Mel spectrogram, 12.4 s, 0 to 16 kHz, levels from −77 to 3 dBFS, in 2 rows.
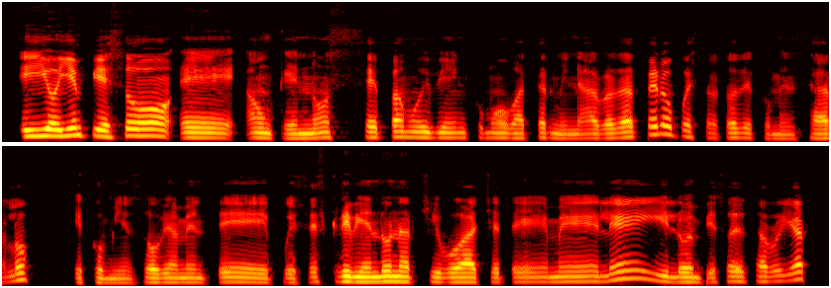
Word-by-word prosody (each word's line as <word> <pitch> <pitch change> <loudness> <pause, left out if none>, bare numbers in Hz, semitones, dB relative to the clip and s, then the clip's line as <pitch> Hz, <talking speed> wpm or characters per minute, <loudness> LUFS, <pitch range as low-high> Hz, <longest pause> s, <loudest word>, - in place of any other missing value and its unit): Y 165 +2 +7
hoy 170 +1 +8
empiezo, 175 -1 +4
eh, 130 -2 +1
aunque 120 -2 -2
no 120 +3 0
sepa 135 +2 -3
muy 140 -1 -1
bien 130 -1 -4
cómo 125 -1 -6
va 120 - -2
a - - -19
terminar, 115 -2 -5
¿verdad? 120 +4 0
Pero, 210 -1 +1
pues, 150 -3 -7
trato 125 +1 -7
de 120 -2 -8
comenzarlo, 115 - -4 0.3
que 110 - -10
comienzo, 105 0 -5
obviamente, 115 0 -2
pues, 110 +1 -9
escribiendo 125 0 +3
un 135 - +5
archivo 120 -2 0
HTML 130 - -1
y 165 -8 -2
lo 120 0 +1
empiezo 115 +1 -5
a - - 0
desarrollar, 140 +9 -2
125 Hz, 155 wpm, -25 LUFS, 115-140 Hz, 0.3 s, hoy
